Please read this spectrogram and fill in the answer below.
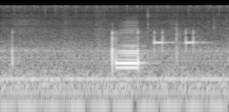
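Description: Cordless phone handset beeping at the end of a call: a faint click, then a short keypad tone about a second in, followed by a few brief high beeps.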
